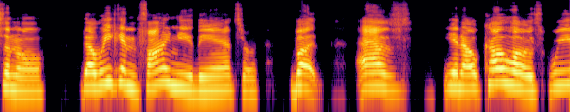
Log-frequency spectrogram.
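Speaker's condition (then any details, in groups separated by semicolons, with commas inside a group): Cerebral palsy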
